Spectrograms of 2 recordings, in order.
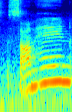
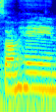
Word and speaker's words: Samhain: It's Samhain, I think that's how you pronounce it.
